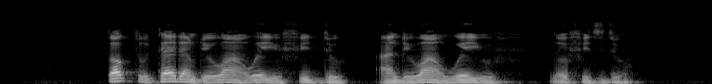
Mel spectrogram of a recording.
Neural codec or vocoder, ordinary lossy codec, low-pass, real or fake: none; none; 7.2 kHz; real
